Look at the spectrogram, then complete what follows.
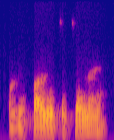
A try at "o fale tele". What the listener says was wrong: No le. It's just o.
